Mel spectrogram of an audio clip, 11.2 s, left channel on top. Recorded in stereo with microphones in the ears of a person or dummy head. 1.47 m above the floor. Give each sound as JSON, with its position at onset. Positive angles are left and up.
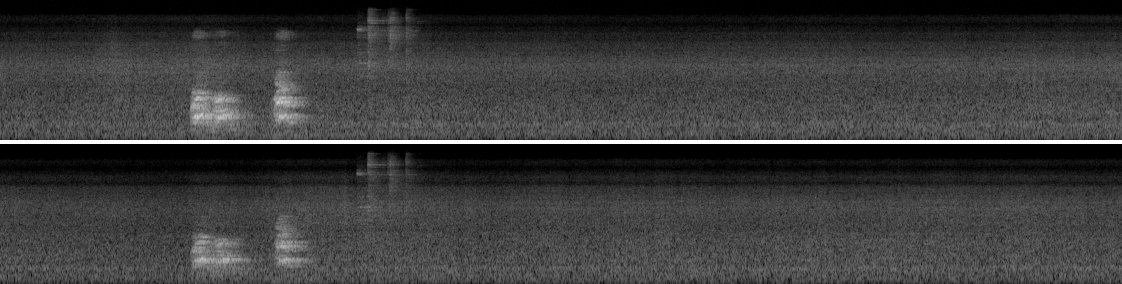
{"t": 1.9, "sound": "a shout", "side_deg": 45, "distance_m": 0.6}
{"t": 3.6, "sound": "a dropped coin", "side_deg": -10, "distance_m": 1.6}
